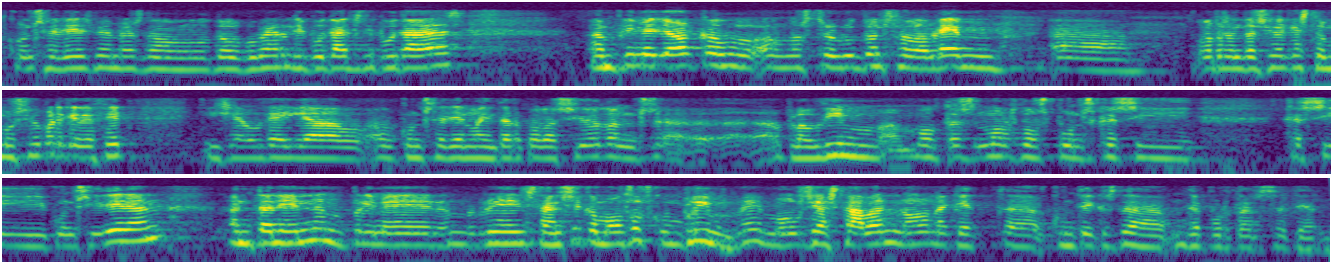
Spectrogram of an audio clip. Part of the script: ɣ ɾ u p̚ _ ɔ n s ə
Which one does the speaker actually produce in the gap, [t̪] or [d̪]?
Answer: d̪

